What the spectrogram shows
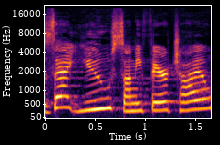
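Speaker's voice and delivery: high-pitched, nasal voice, called out. Narrator reads a deputy calling across the grass to a kid, in a high nasal voice. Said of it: "he calls in his high nasal voice".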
